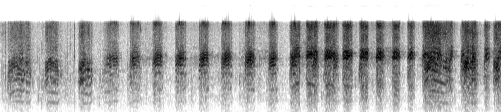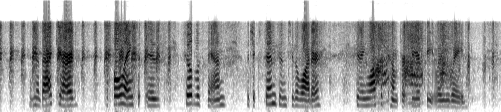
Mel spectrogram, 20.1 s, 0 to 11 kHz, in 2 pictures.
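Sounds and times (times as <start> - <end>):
ducks quacking: 0.2 - 20.0.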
